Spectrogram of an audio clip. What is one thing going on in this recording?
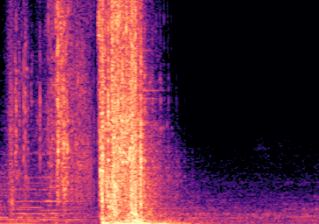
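Arrows thud into a target.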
